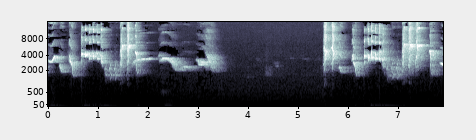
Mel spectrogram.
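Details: Oriental magpie-robin, kacer, singing bursts of varied whistled and chattering notes with dropping slurs, then about two seconds of silence before another energetic phrase.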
